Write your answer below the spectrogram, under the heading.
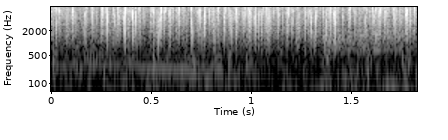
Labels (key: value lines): label: biophony, cascading saw
recorder: SoundTrap 600 or HydroMoth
